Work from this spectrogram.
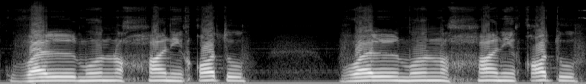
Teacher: qaf from mustaliya letter will be pronounced with heavy voice or thicker voice in every condition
